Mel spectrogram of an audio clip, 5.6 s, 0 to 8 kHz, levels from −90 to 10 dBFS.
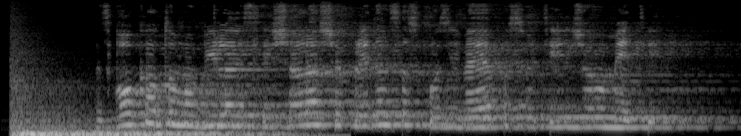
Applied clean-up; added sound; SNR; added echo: none; Boom; -4 dB; reverberation time 2.1 s.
